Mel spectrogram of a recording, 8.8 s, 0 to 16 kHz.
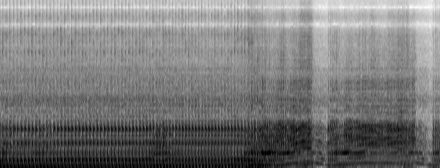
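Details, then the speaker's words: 1995 Kawasaki ZX7 first run after a water-contaminated engine was flushed with transmission fluid, muffler removed; loud, unsilenced, lumpy, uneven idle with ragged throttle blips; running rough and untuned. "As you guys can hear, it is not sounding amazing."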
